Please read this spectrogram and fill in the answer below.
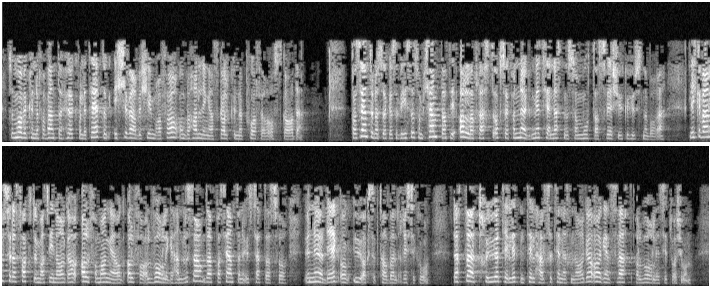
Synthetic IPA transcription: sɔmoːʋɪkʰʉnːəfɔɾʋɛnt̪əɦøːɡ̚kʰʋɑlɪt̪ʰeːt̪ɔːɡɪçːəʋæːɾəbəçʏmʁɑfɔɾʊmbəɦɑnd̪lɪŋəskɑlkʰʉnːəpʰoːføːɾə̰ɔ̰skɑːd̪ə̰ | pʰɑsɪɛnt̪ʉnəsøːkəlsəʋiːsəsɔmçɛnt̪ɑt̪̚d̪ɪʔɑlːəɾflɛst̪əʔɔksɔæɾfɔnœɡd̪mɛt̪ʰeːnɛst̪n̩sɔmːuːt̪ʰːɑːsʋeːçʉːkəɦʉːsənəʋoːʁə̰ | liːkəʋɛlsɔɛːd̪ɛt̪fɑkt̪ʉmɑt̪ʋɪnɔɾɡəhɑʁɑlfɔɾmɑŋːəoːɡɑlfɔɾɑ̰lʋoːʁlɪɡəɦɛnd̪əlsəʁd̪æːʁpʰɑsɪɛnt̪ənə̰ʔʉːt̪sɛt̪ːəsfɔʁʔʉnøːd̪ɪɡoːɡʉɑksɛpt̪ʰɑːbəlɾɪsɪkʊ̰ | d̪̥ɛt̪ːəæt̪ʰʁʉːət̪ʰɪlːɪt̪n̩t̪ʰɪlhɛlsət̪ʰeːnəst̪nɔʁɡəʔoːɡɪɛɪnsʋæːʁt̪ɑlʋoːʁlɪsɪt̪ʉɑ̰ʃṵːn

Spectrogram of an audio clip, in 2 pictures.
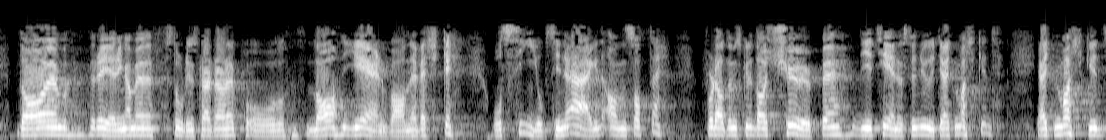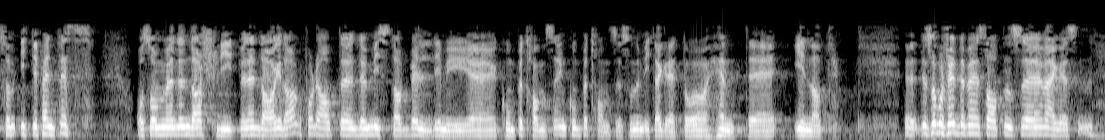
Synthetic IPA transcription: d̪ɑ | ɾɛjeːɾɪŋɑmɛst̪uːʈɪŋsflæːʈæɳəpʰɔɔlɑːjæːɳbɑːnəʋæɾkə | ɔsiːɔpsiːnəæːɡənə̰ʔɑnsɑt̪ːə | fɔɖɛːɑt̪̚d̪ɛmskʉlːəd̪ɑɕøːpəd̪ɪt̪ʰjeːnəst̪ənəʉːt̪ɪæɪt̪mɑɾkəd̪ | ɪæɪt̪mɑɾkəd̪sɔmɪkːəfɛnt̪əs | ɔsɔmd̪ɛnd̪ɑʂɭiːt̪mɛd̪ɛnd̪ɑːɡɪd̪ɑːɡfɔɖɛɑt̪d̪ɛmːɪst̪ɑʋɛld̪ɪmyːəkʰʊmpət̪ʰɑnsəɾɛnkʊmpət̪ʰɑnsəsɔmd̪ɛmɪkːəæɾɡɾæɪt̪ɔɦɛnt̪ə | ɪnːɑnt̪ | d̪ɛsɔmfɔʂɛd̪ːəmɛst̪ɑːt̪n̩sʋæɾɡʋeːsn

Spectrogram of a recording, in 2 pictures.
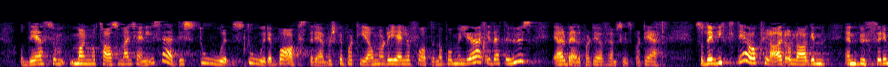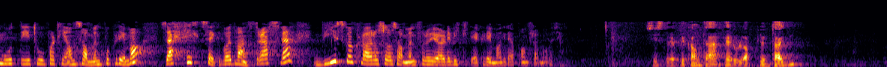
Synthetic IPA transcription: ɔd̪ɛsɔmːɑnmɔt̪ʰɑːsɔmæɾçɛnːəlsəæɾɑd̪ɪst̪uːst̪uːɾəbɑːkst̪ɾeːbəʂkəpʰɑʈʰiːɑnnɔɖɛjɛlːəɾɔfoːt̪ʰɪlnoːpʰɔmɪljøːɪd̪ɛt̪ːəhʉːs | ʔɛ̰ɾɑɾbæɪd̪əɾpɑʈiːəɔfɾɛmskɾɪt̪spɑʈiːə | sɔd̪ɛʋɪkt̪ɪɾɔkʰlɑ̰ːɾəɔlɑːɡəɛn | ʔɛnbʉfːəɾɪmuːt̪̚d̪ɪt̪ʰuːpʰɑʈʰiːɑ̰nəsɑmːənpʰɔkʰliːmɑsɔjæhɛɪlt̪sɛkəɾpɔɑt̪ʋɛnst̪ɾɔɛsʋeːʋɪskɑkʰlɑːɾəɔsoːsɑmːənfɔɾɔjøːɾəɖɛʋɪkt̪ɪəkʰliːmɑɡɾeːpɑnəfɾɑ̰mːo̰ːʋəɾ | sɪst̪əɾɛplɪkʰɑnt̪æɾpʰɛɾʊlɑ̰pʰlʉnt̪ʰɑɪɡ̪n̩

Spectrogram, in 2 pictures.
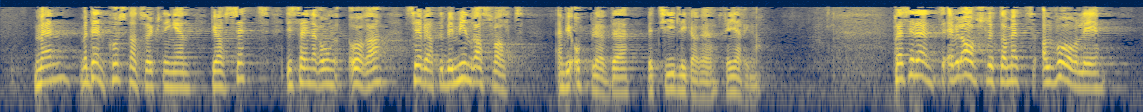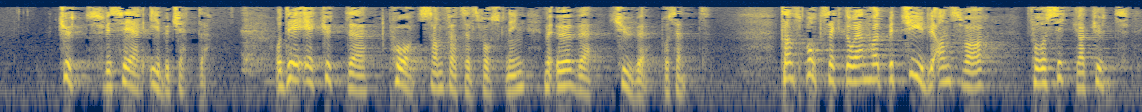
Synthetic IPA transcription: mɛnmɛd̪ɛnkʰɔst̪nɑd̪søːknɪŋənʋɪhɑʁsɛt̪ːd̪̥iːsæɪnəʁəoːɾəseːɾʋɪɑt̪̚d̪ɛːblɪːɾmɪnd̪ɾəɑsʋɑlt̪ | ʔɛ̰nʋɪʔɔplɛʋd̪əʋɛt̪ʰiːd̪lɪɡəɾə̰ʁɛjeːɾɪ̰ŋɑ̰ɾ | pʰɾɛsɪd̪ɛnt̪æɡʋɪlɑːʋslʉt̪ːɑmɛɛt̪ɑlʋoːʁlɪ | kʰʉt̪ʋɪseːɾɪbʉd̪ʃɛt̪ːə̰ | ʔɔd̪ɛʔækʰʉt̪ːəpʰɔsɑmfæʁsɛlsfɔʁsknɪŋmɛːʔøːʋəçʉːə̰pʰʁʊsɛnt̪ | t̪ʰʁɑnspɔʁt̪sɛkt̪ʊʁənɦɑʁɛt̪̚bət̪ʰyːd̪əlɪʔɑnsʋɑːʁ | fɔʁɔsɪkʁɑkʰʉt̪ː

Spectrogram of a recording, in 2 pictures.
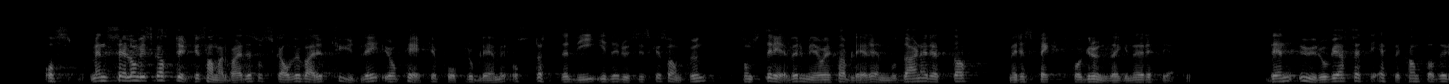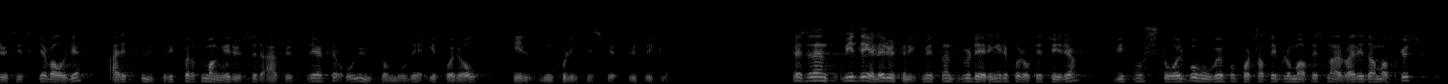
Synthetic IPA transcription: ʔɔmɛnsɛlːɔmʋɪskɑlst̪ʏɾkəsɑmːɑɾbæɪd̪əsɔskɑlʋɪʋæːɾət̪ʰyːd̪əlɪʔɪɔpʰeːkəpʰɔpʰɾʊblḛːməɾʔɔ̰st̪œt̪ːəd̪ɪʔɪd̪ɛɾʉsɪskəsɑmfʉnː | sɔmst̪ɾeːʋəɾmɛɔɛt̪ɑblḛːɾəɛnmʊd̪æːɳəɾɛt̪st̪ɑːt̪ | mɛɾɛspɛkt̪fɔɾɡɾʉnlɛɡːənəɾɛt̪ːɪhḛːt̪ʰəɾ | d̪ɛnʉːɾuːʋɪhɑɾsɛt̪ːɪʔɛt̪ːəɾkʰɑnt̪ɑ̰ʋd̪ɛɾʉsɪskəʋɑlɡəʔæ̰ɾɛt̪ʉːt̪ʰːɾʏkːfɔɾɑt̪mɑŋːəɾʉsəɾæ̰ɾfɾʉst̪ɾeːʈə̰ʔɔʉːt̪ʰɔlmuːd̪ɪəʔɪfɔɾhɔlt̪ʰɪld̪ɛnpʰʊlḭːt̪ɪskə̰ʉ̰ːt̪ʰʋɪ̰klɪ̰ŋ | pʰɾɛsɪd̪ɛnt̪ʋɪd̪eːləɾʉːt̪nɾɪksmɪnɪst̪əɾəɳʋʉɖeːɾɪŋəɾɪfɔɾhɔlt̪ʰɪlsyːɾɪɑ | ʋɪfɔʂʈoːɾbəhuːʋəfɔɾfɔʈʂɑt̪̚d̪ɪplʊmɑːt̪ɪsknæːɾʋæːɾəɪd̪ɑmɑskʉs

